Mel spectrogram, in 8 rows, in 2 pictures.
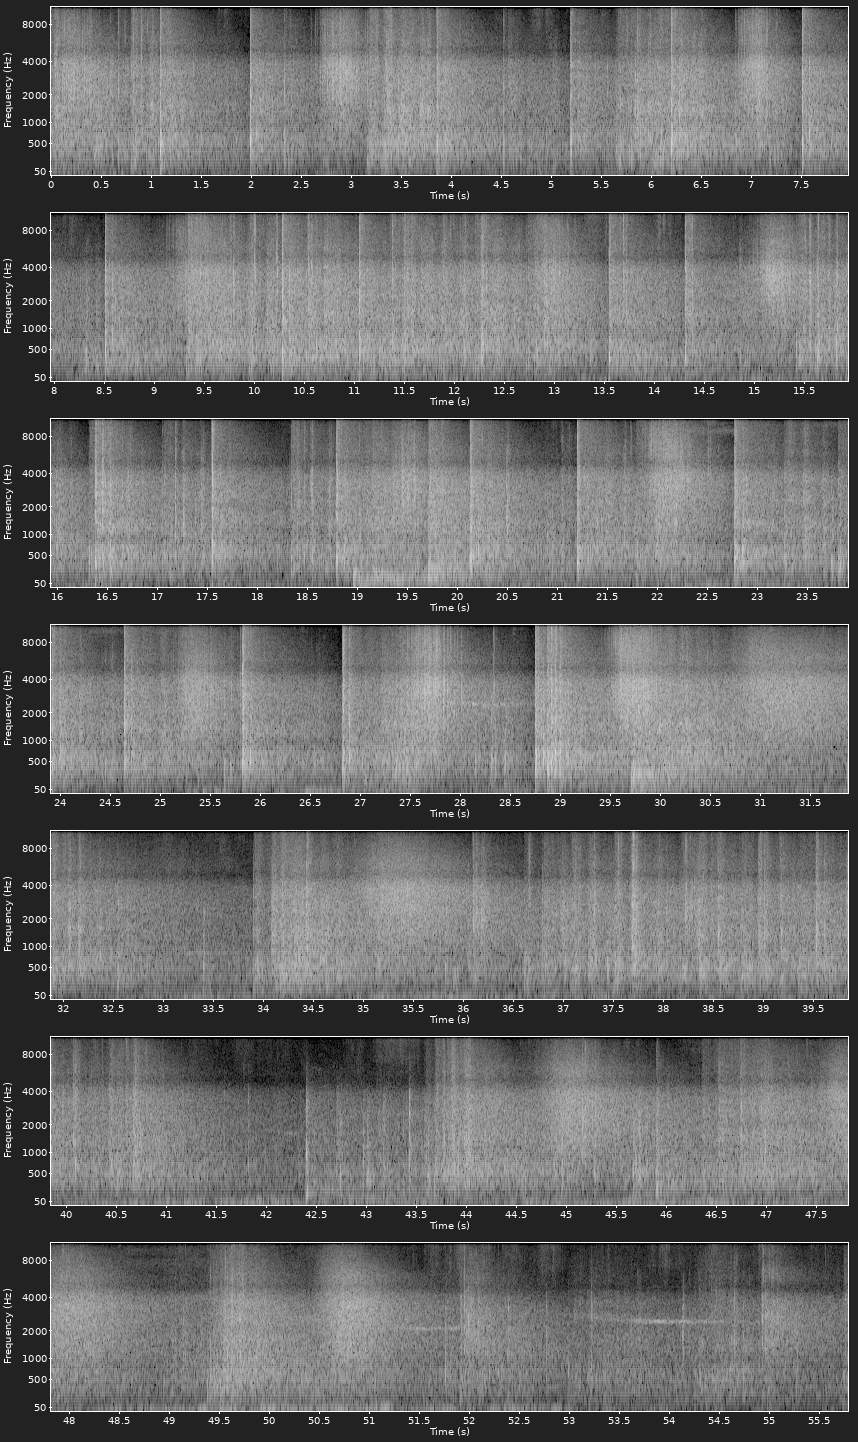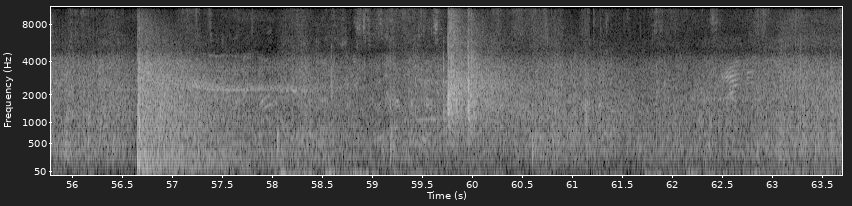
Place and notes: Rheinstraße, Berlin, Allemagne - New Year Eve Firework
Street fireworks at the passage of midnight on New Year Eve in the district of Friedenau, Berlin.
Recorded with Roland R-07 + Roland CS-10EM (binaural in-ear microphones)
